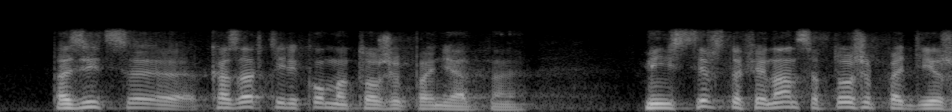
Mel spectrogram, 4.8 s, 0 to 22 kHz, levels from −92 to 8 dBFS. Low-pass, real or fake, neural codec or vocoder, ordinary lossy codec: 7.2 kHz; fake; codec, 16 kHz, 0.8 kbps, ZipCodec; Opus, 16 kbps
